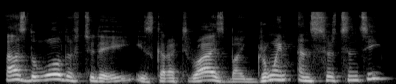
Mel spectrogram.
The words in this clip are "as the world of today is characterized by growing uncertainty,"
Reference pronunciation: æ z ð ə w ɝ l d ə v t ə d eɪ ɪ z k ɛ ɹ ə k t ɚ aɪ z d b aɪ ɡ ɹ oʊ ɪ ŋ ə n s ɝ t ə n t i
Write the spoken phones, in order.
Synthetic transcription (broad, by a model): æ z ð ə w ɝ l d ə v t ə d eɪ ɪ z k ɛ ɹ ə k t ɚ aɪ z d b aɪ ɡ ɹ oʊ ɪ ŋ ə n s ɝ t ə n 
